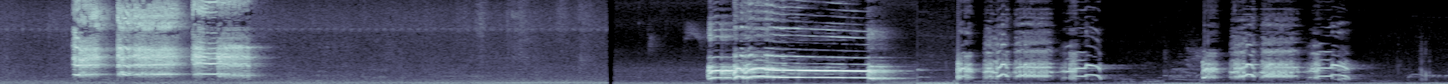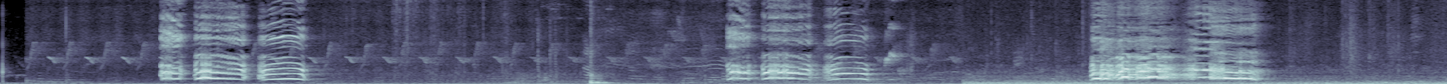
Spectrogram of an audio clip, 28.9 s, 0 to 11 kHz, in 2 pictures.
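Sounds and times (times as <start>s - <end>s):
roosters crowing: 0.7s - 2.7s, 7.1s - 9.1s, 14.8s - 24.1s, 25.4s - 27.2s.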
